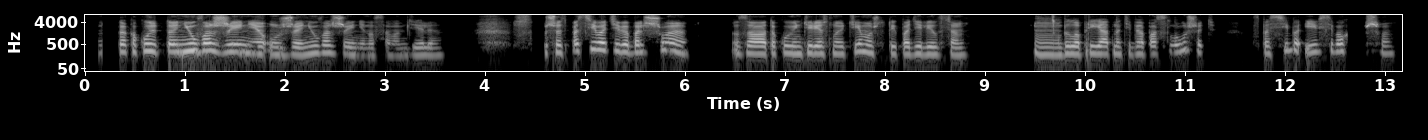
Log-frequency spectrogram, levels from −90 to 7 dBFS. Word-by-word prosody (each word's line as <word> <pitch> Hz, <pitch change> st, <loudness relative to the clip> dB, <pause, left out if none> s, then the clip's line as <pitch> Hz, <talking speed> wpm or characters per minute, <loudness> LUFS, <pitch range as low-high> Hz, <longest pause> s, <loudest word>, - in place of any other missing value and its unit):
М, -, -, -23 dB
это 245 Hz, -, +1 dB
какое-то 255 Hz, 0 st, +1 dB
неуважение 250 Hz, -4 st, +5 dB
уже, 190 Hz, -1 st, +1 dB
неуважение 205 Hz, -4 st, 0 dB
на 175 Hz, -, -13 dB
самом 175 Hz, -2 st, -16 dB
деле. 180 Hz, 0 st, -12 dB, 0.7 s
Слушай, 235 Hz, -1 st, 0 dB
спасибо 295 Hz, +4 st, +2 dB
тебе 260 Hz, -4 st, 0 dB
большое 240 Hz, 0 st, +3 dB, 0.4 s
за 210 Hz, -1 st, +2 dB
такую 210 Hz, +1 st, -5 dB
интересную 210 Hz, -1 st, 0 dB
тему, 245 Hz, +1 st, -4 dB
что -, -, -8 dB
ты 205 Hz, -, -6 dB
поделился, 195 Hz, -2 st, -5 dB, 0.7 s
м. 190 Hz, -2 st, -6 dB
Было 210 Hz, -1 st, -1 dB
приятно 205 Hz, 0 st, -1 dB
тебя 205 Hz, 0 st, -6 dB
послушать. 235 Hz, +7 st, -7 dB, 0.3 s
Спасибо 275 Hz, +7 st, -8 dB
и 240 Hz, -, -4 dB
всего 255 Hz, +1 st, -5 dB
хорошего. 215 Hz, -1 st, +1 dB
215 Hz, 130 wpm, -24 LUFS, 200-250 Hz, 0.7 s, неуважение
